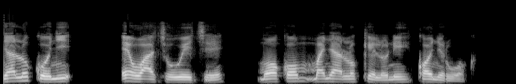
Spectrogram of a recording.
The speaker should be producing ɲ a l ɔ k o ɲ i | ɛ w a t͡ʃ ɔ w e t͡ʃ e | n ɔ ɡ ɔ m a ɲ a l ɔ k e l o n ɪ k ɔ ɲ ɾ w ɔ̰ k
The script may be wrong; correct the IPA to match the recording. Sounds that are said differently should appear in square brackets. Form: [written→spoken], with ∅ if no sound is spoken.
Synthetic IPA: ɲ a l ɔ k o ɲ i | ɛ w a t͡ʃ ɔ w e t͡ʃ e | [n→m] ɔ [ɡ→k] ɔ m a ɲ a l ɔ k e l o n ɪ k ɔ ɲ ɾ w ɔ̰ k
